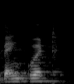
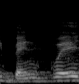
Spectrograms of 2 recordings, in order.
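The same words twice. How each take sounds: First: बैंक्वेट as BANK-wet; t sounded. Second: बैंक्वे as BANK-way; without t. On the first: Teacher noting the exception, बैंक्वेट with its t sounded. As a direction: finish बैंक्वेट on a t. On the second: Teacher setting an exception aside, बैंक्वे with no t. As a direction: leave बैंक्वे open-ended, no t. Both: Shown as a demonstration. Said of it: "उसमें टी बोला जाता है".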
